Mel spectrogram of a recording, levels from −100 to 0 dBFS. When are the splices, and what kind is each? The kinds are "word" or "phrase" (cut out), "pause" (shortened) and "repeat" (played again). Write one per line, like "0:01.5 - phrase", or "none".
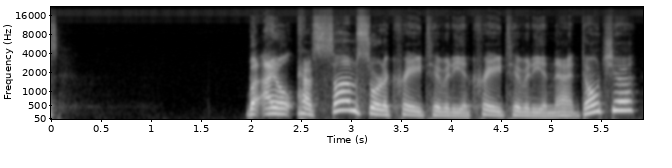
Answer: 0:02.5 - phrase
0:04.2 - repeat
